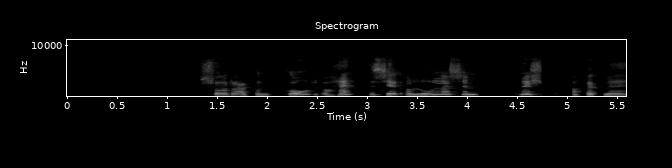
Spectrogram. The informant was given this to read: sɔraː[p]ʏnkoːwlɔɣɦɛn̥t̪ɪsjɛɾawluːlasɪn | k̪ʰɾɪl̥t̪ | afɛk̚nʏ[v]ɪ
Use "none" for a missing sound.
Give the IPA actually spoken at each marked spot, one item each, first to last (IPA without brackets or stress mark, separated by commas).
k, ð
